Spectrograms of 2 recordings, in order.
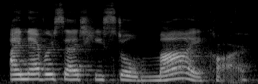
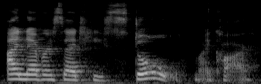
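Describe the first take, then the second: First: The word my carries the main stress. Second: The word stole carries the main stress. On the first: The stolen car belonged to someone else. "So it wasn't my car he stole, it was someone else's" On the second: He took the car some other way, not by stealing. "I might be saying that he didn't steal my car, maybe he borrowed it"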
